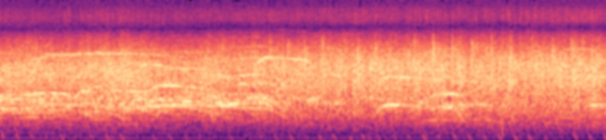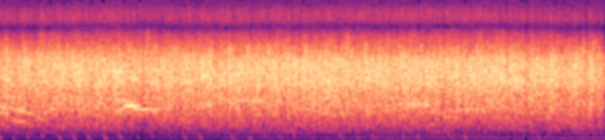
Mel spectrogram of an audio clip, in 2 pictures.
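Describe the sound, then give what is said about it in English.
Sustained, loud applause from a large college audience welcoming a guest of honor fills the whole stretch, a dense steady roar of clapping with faint cheers and whoops rising over it, no speech heard. “And I don't want to waste a minute, although I love the applause.”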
